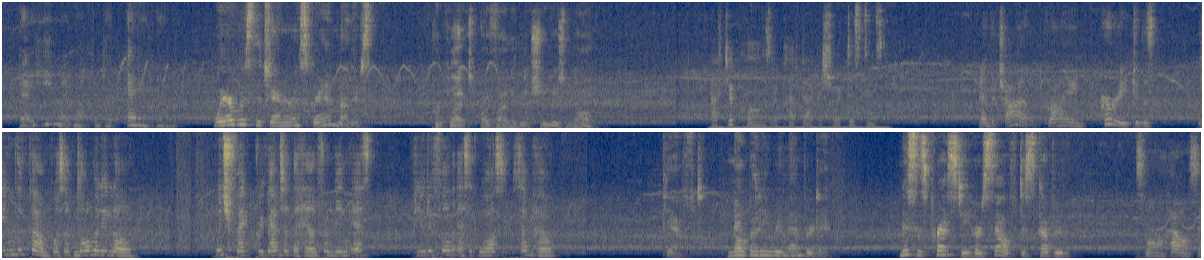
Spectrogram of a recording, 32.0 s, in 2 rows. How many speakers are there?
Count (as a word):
six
